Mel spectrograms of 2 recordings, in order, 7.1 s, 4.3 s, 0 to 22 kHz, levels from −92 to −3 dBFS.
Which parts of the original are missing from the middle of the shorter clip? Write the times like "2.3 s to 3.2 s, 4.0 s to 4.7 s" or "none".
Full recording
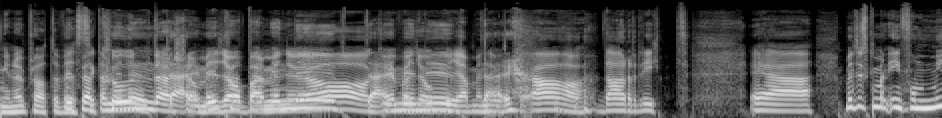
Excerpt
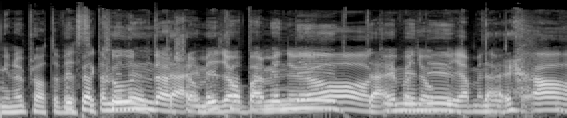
none

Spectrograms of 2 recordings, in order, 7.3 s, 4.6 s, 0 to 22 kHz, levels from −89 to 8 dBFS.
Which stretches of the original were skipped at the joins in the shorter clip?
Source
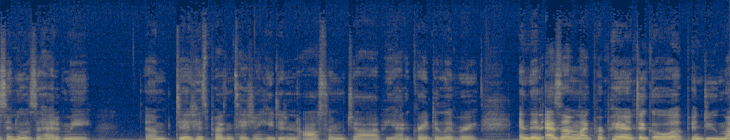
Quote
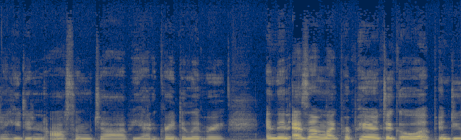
none

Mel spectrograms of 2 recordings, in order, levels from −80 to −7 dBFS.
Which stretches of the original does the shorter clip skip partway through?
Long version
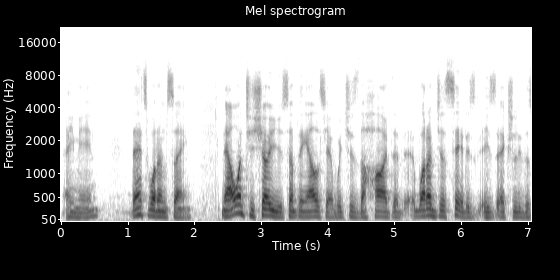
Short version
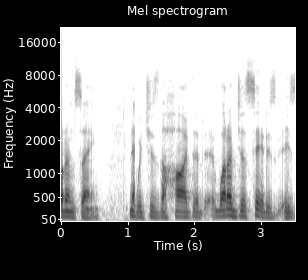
2.5 s to 4.1 s

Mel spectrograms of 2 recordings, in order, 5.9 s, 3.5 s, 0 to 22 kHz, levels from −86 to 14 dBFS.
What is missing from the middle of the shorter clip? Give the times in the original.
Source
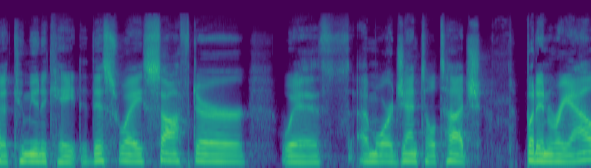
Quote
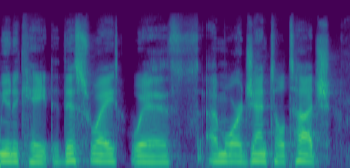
1.4 s to 2.7 s

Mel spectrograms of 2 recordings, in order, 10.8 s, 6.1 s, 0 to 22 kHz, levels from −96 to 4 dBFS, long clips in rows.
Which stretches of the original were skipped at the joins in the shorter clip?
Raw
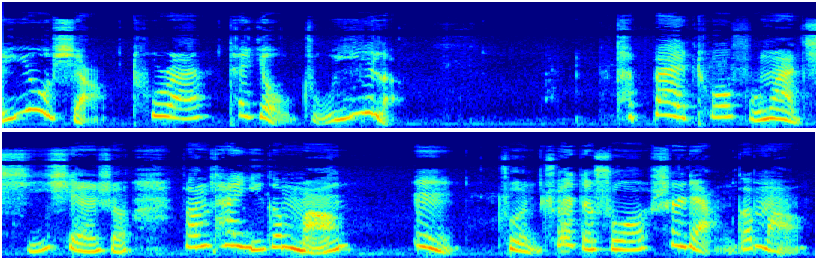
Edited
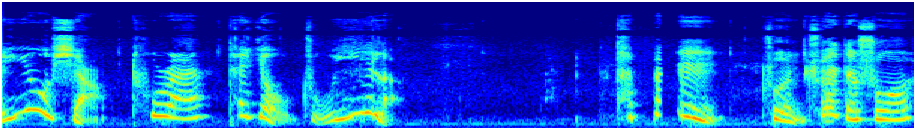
4.4 s to 8.0 s

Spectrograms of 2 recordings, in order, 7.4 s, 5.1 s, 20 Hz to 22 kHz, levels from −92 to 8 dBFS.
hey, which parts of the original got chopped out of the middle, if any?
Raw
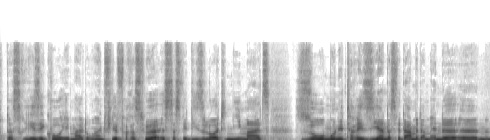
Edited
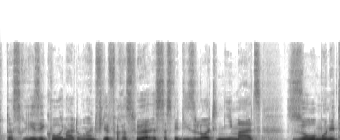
0.9 s to 1.1 s

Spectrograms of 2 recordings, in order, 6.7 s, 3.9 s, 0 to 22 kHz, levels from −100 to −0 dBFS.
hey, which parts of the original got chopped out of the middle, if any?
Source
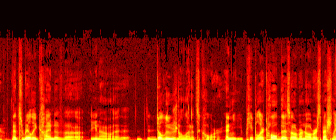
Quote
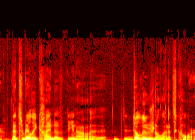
1.2 s to 1.7 s

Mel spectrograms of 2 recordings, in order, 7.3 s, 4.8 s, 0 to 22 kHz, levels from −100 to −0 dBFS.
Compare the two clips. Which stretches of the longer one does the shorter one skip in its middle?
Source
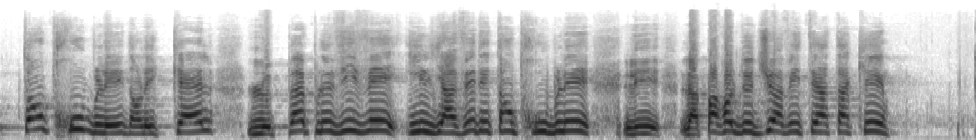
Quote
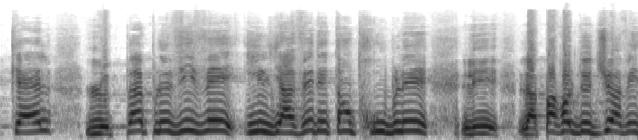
none

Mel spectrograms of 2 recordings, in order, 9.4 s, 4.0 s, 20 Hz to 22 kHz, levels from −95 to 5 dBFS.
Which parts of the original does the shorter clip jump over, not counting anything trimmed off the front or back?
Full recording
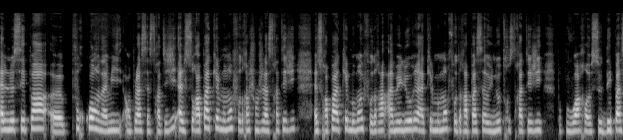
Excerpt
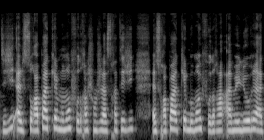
none

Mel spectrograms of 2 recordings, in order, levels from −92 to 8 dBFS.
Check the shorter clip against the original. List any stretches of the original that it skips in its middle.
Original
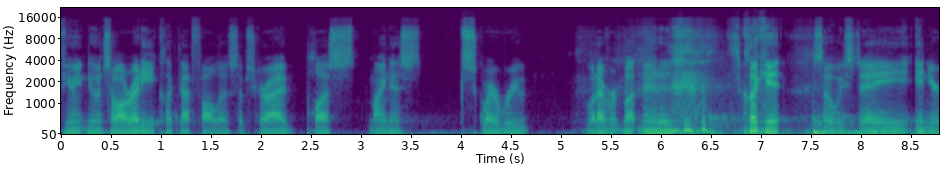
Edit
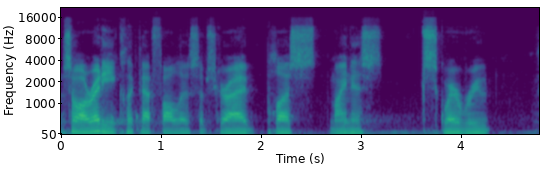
none

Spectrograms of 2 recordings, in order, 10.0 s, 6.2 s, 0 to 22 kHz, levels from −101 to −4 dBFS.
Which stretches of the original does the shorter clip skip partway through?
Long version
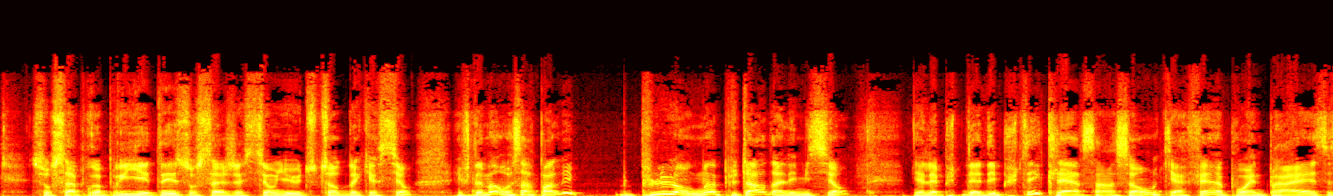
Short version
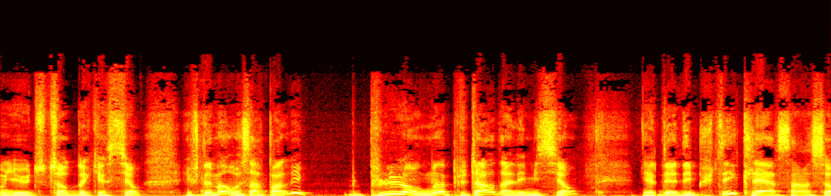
6.9 s to 7.2 s

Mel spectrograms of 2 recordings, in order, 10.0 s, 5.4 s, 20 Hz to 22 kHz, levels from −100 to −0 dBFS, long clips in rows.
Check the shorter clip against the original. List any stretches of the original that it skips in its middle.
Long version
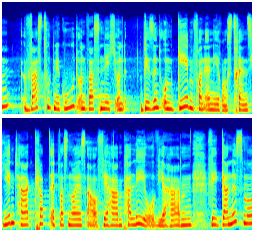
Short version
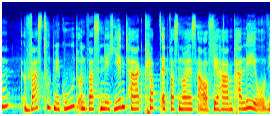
2.2 s to 5.0 s

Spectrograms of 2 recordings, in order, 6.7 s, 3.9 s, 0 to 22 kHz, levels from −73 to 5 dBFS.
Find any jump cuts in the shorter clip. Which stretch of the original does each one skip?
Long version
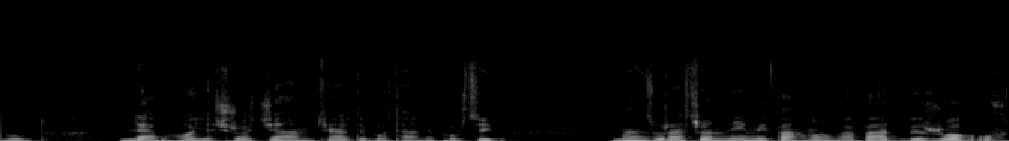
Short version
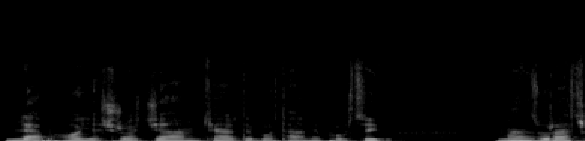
none

